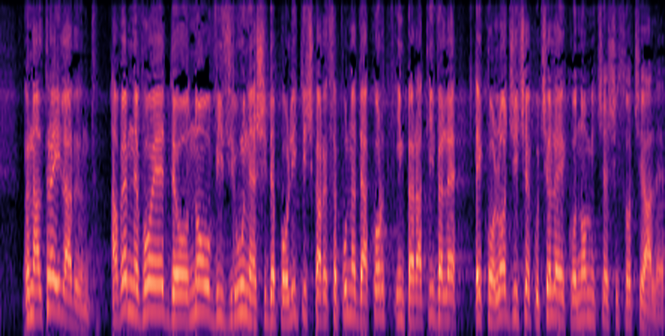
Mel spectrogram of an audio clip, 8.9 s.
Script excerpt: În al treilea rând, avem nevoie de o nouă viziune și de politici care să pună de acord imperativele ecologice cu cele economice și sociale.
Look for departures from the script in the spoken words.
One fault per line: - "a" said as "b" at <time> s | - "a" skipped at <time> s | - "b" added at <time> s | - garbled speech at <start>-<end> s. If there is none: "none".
none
